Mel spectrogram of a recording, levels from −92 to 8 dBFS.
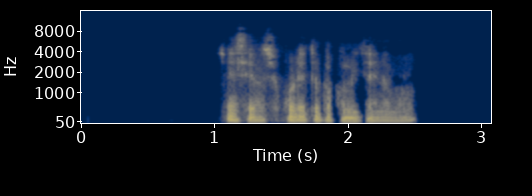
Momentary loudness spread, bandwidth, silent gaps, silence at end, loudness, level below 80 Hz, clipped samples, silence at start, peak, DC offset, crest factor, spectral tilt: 14 LU; 7.6 kHz; none; 0.6 s; -25 LUFS; -46 dBFS; under 0.1%; 1.05 s; -8 dBFS; under 0.1%; 20 dB; -6.5 dB/octave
